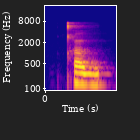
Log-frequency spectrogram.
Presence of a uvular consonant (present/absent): present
